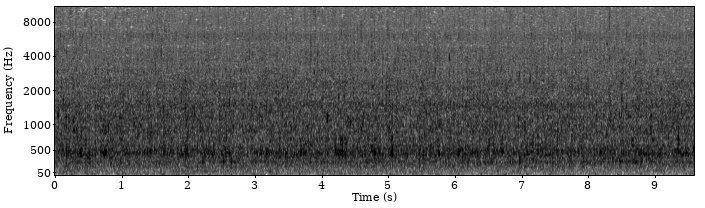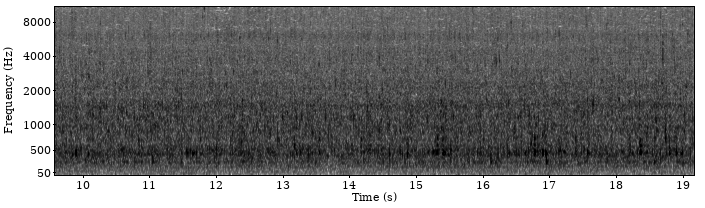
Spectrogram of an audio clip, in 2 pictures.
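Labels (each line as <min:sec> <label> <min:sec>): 0:00.0 Water flowing. 0:19.2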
